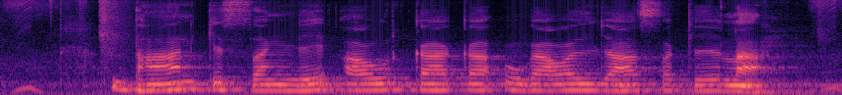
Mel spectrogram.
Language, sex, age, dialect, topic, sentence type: Bhojpuri, male, 18-24, Western, agriculture, question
